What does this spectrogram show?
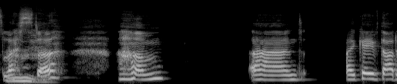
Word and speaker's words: Leicester: a school in leicester which is not lyster it is pronounced leicester um and i gave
